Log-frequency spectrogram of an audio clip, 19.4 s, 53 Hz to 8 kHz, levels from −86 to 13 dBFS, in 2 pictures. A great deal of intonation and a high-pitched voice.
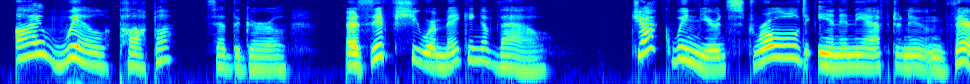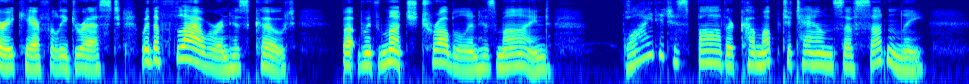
No: wide, 6.0 semitones; medium, 160 Hz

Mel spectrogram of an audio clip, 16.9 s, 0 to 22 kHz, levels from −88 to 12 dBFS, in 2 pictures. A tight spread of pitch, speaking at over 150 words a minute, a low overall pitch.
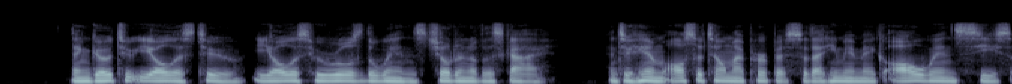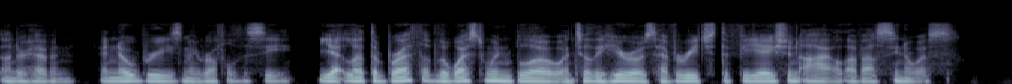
Yes: narrow, 2.1 semitones; fast, 205 wpm; low, 105 Hz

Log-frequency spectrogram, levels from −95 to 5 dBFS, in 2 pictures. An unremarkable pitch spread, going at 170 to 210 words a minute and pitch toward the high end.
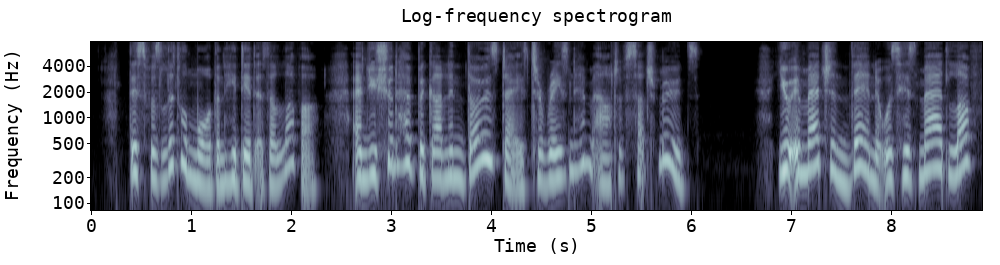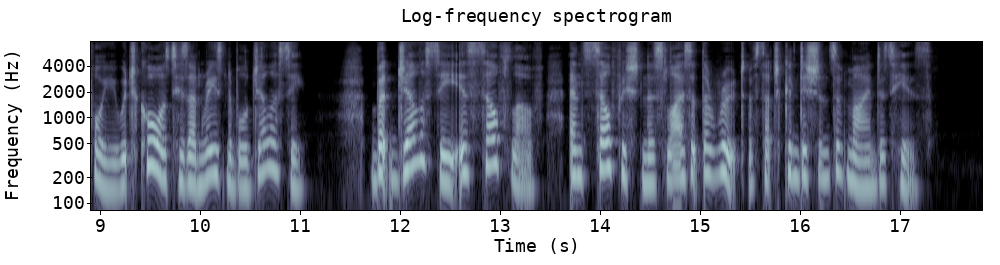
No: wide, 6.1 semitones; average, 195 wpm; high, 205 Hz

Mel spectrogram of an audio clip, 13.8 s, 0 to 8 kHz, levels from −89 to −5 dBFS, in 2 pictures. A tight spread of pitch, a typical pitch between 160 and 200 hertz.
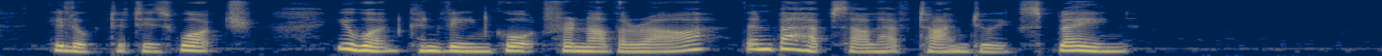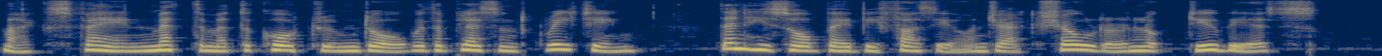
No: average, 3.5 semitones; high, 190 Hz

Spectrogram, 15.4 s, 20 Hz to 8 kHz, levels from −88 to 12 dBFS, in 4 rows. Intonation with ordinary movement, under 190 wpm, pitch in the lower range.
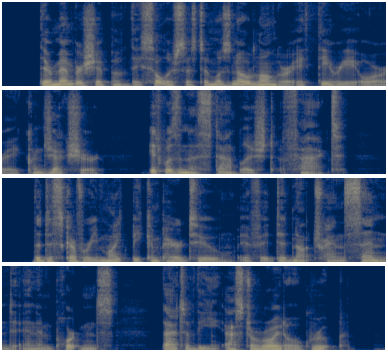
Yes: average, 4.7 semitones; average, 145 wpm; low, 105 Hz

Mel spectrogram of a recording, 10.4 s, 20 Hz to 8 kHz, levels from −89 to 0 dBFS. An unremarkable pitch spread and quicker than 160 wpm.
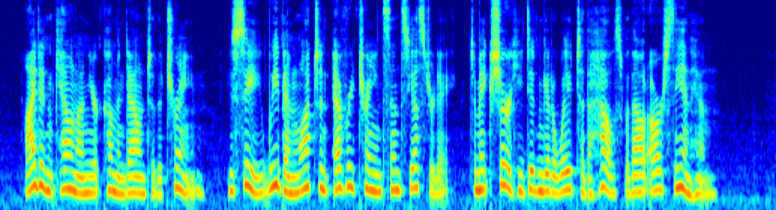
Yes: average, 3.7 semitones; average, 190 wpm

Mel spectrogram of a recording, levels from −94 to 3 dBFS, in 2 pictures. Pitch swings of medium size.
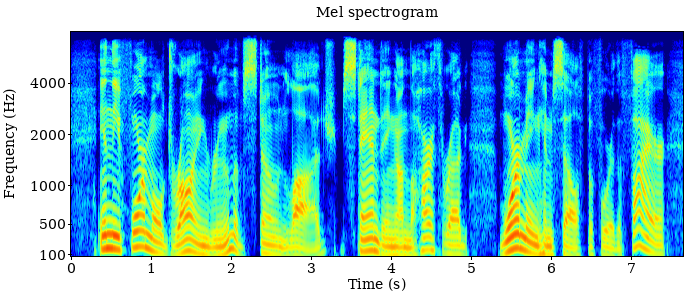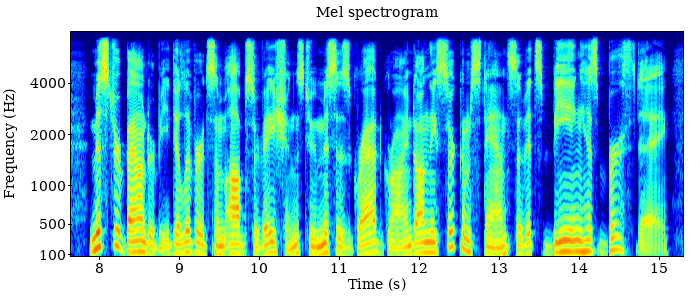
No: wide, 5.8 semitones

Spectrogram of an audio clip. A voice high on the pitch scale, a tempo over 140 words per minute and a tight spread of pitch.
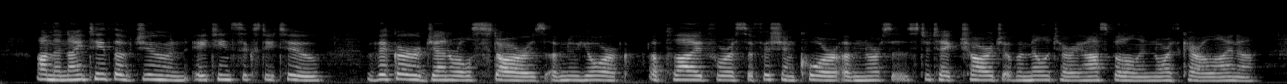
No: high, 200 Hz; slow, 135 wpm; narrow, 2.0 semitones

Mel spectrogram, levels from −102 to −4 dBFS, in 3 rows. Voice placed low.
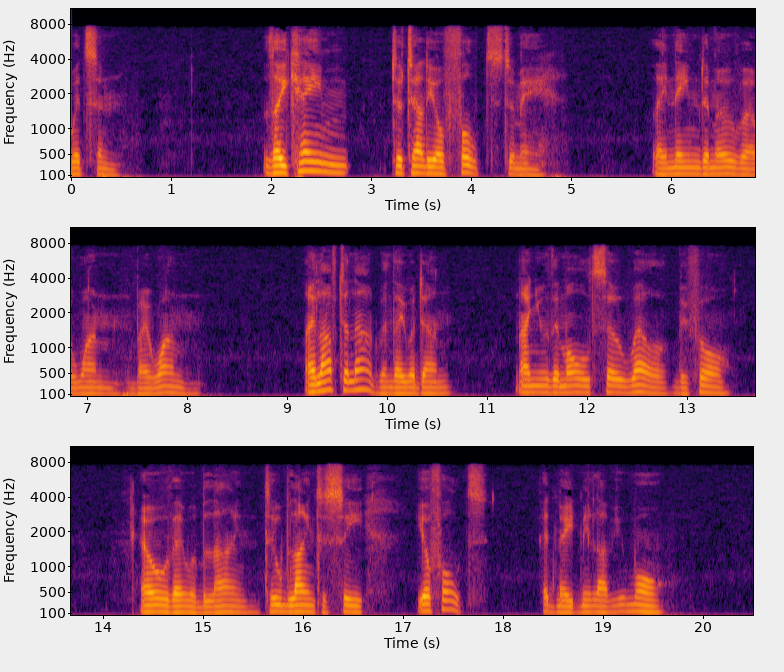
Yes: low, 120 Hz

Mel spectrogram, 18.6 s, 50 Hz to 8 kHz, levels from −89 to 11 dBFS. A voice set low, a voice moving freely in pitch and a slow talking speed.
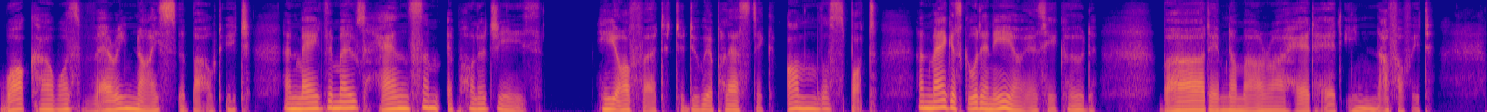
Yes: low, 125 Hz; wide, 5.9 semitones; slow, 120 wpm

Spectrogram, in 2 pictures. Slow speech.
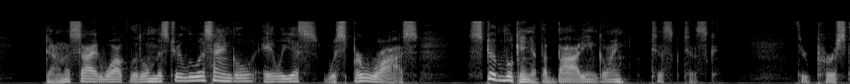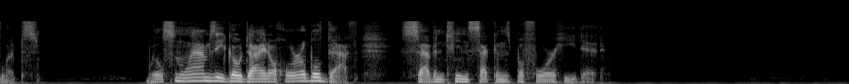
Yes: slow, 120 wpm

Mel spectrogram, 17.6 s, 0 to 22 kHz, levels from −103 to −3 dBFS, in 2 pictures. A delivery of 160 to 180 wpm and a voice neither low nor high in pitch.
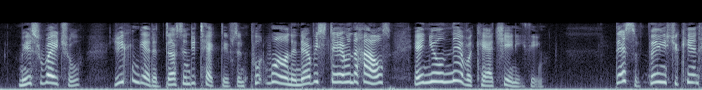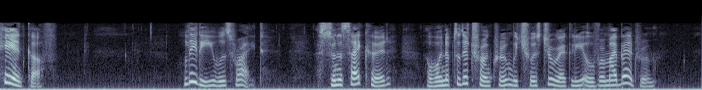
No: average, 165 wpm; very high, 255 Hz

